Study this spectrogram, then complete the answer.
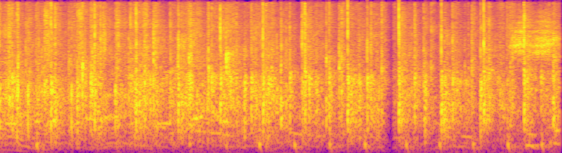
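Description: A church congregation applauds together, dense, loud and continuous clapping filling the room with a few voices mixed in.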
